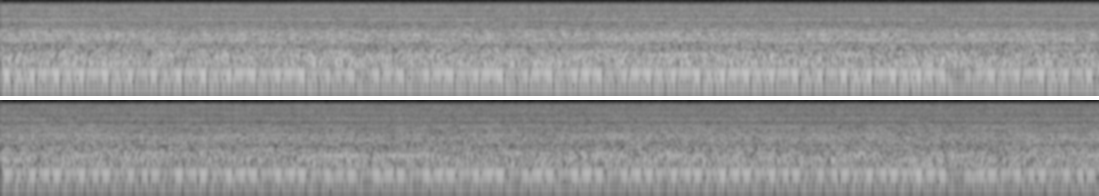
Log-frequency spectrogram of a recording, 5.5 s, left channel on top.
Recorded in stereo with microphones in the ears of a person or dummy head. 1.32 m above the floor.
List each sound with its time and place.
0.0 s an engine running: 10° right (ahead or behind), 5 m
